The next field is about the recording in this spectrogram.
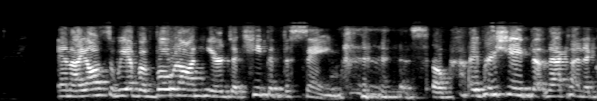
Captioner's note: giggles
